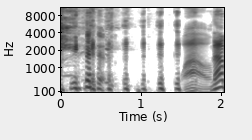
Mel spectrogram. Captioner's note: laughter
